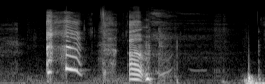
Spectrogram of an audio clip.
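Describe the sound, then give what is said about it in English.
Two harsh, voiced coughing bursts from inhaling too quickly, about a second apart, each loud and breathy with a rough, falling tone, followed by a short, duller low sound near the end. “I inhaled too quickly and I coughed.”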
